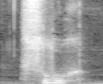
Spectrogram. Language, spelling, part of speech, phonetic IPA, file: Ukrainian, слух, noun, [sɫux], Uk-слух.ogg
- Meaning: hearing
